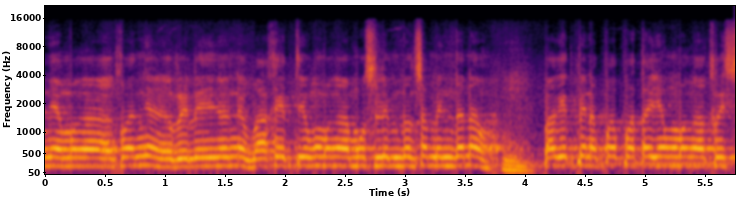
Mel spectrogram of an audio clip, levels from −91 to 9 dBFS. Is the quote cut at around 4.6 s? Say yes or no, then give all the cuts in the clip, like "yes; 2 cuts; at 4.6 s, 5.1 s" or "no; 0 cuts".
no; 0 cuts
